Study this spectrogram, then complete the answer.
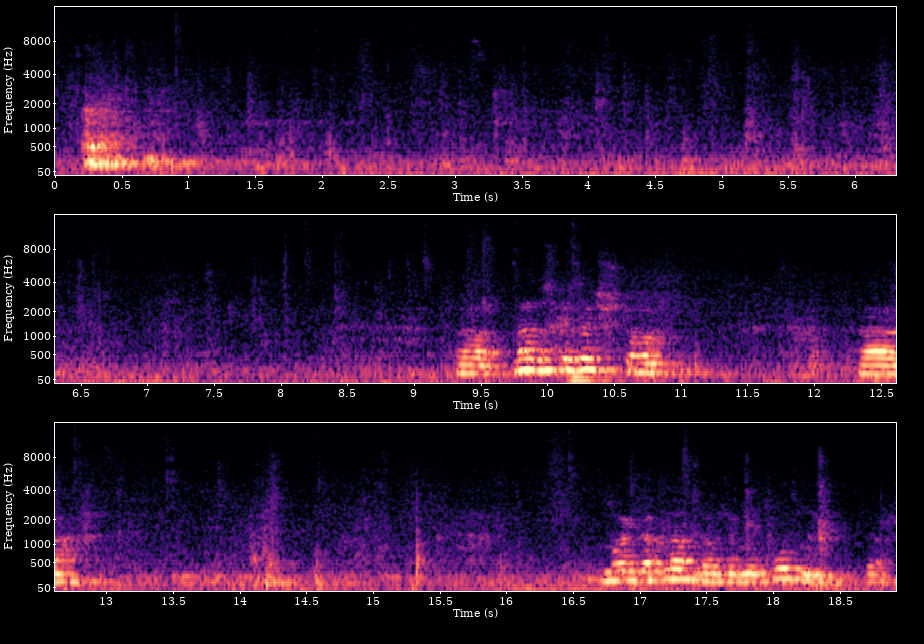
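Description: An elderly man speaks calmly in a room, pausing between phrases.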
